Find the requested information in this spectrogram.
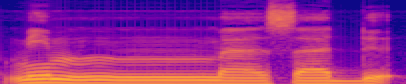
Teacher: kita tahan sejenak suara kita gunnahkan kira-kira sepanjang 2 harokat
